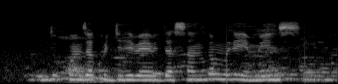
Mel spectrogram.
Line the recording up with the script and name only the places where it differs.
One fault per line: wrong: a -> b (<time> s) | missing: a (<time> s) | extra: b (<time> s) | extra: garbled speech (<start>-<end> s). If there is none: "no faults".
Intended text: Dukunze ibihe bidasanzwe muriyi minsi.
extra: kugira (1.0 s)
